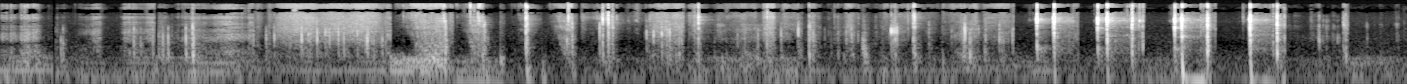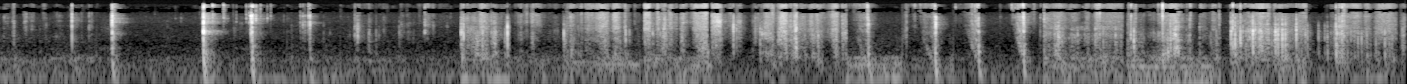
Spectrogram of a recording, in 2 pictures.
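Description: Paper crafting at close range: a pencil scratching along a ruler on kraft paper, paper and cutouts being handled and torn, with many short sharp clicks and rips, loudest in a run about ten to thirteen seconds in.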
